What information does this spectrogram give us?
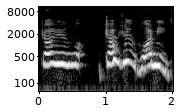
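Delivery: talking round stuffed cheeks; mouth full. Real, not acted. Chubby Bunny game, marshmallows in mouth.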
